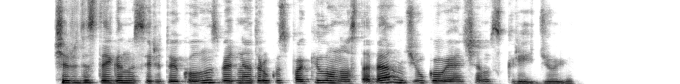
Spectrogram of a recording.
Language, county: Lithuanian, Kaunas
